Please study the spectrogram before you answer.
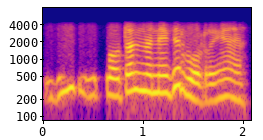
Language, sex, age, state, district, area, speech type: Urdu, female, 30-45, Bihar, Gaya, urban, conversation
